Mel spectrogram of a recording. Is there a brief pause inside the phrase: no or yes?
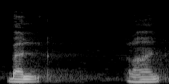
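yes. A brief pause separates the two words. It means rather it has covered. "مواضع يسيرة يسكتون فيها سكتة لطيفة"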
